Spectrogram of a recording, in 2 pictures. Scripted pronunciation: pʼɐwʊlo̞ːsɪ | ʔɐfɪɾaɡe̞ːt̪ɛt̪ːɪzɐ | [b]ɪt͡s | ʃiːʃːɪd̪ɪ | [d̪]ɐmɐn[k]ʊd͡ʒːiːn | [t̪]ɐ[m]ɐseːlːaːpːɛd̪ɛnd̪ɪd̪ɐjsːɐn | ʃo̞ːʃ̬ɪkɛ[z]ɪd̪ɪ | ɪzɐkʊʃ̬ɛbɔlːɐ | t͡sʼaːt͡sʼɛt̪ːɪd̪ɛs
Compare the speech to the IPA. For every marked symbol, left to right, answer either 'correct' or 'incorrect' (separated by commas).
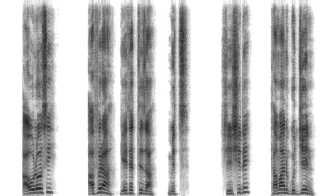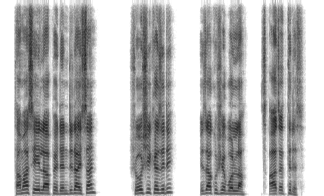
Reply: incorrect, incorrect, incorrect, correct, correct, correct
